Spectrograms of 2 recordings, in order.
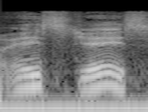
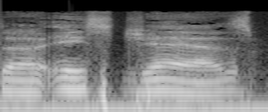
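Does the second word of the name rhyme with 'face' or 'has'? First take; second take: face; has. First: The second word rhymes with 'face'. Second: The second word rhymes with 'has'. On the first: The speaker calls it right. "but no" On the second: The speaker calls it wrong. "if you want to pronounce it wrong and invoke his wrath"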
